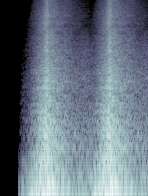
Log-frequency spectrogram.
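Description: Two whoosh sound effects of a logo intro, about a second apart. Each swells up and falls away with a deep rumble beneath, and the second trails off slowly.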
